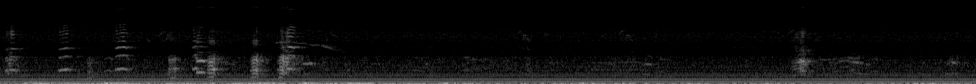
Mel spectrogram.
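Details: Nesting Canada geese in Charlo, Montana, April 14, 2022, contesting who sits on the eggs: a cluster of sharp honks in the first three seconds, quiet stretches, then one more honk near the end over a constant low droning hum.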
